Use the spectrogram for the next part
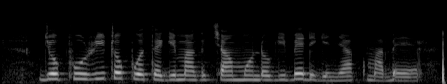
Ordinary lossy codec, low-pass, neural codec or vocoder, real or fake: none; 7.2 kHz; none; real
